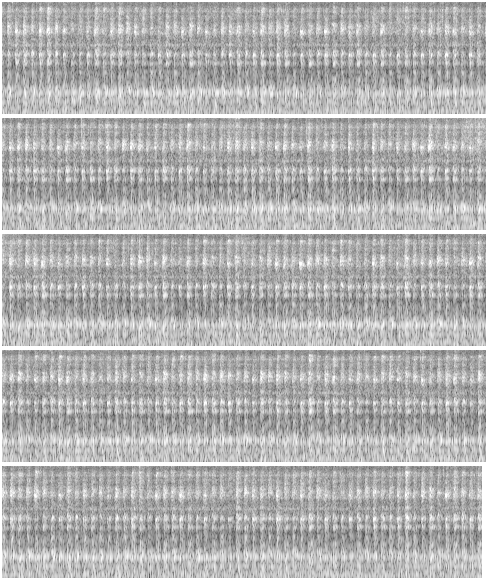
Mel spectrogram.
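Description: A net hauler machine hums and rattles steadily close by.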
